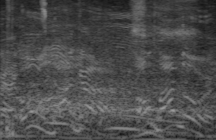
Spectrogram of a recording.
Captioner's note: crowd gasps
